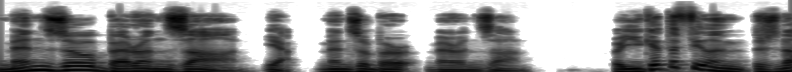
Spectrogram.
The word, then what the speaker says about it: Menzoberranzan: Am I pronouncing Menzoberranzan? Yeah, Menzoberranzan.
